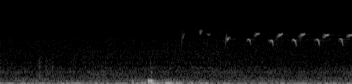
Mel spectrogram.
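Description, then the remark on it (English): A wild male bird sings from the top of a big dead snag on a hilltop, a quick run of about ten short, high whistled notes in a steady rhythm, rising in and out over a low, rumbling outdoor background. “Song of the wild male.”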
